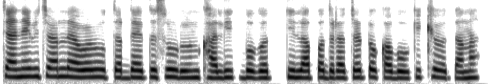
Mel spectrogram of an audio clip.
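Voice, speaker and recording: Clear-voiced woman storyteller. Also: on the high side, little pitch movement, brisk, dark tone, no room sound, studio quality. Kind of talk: storybook narration.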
